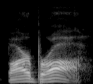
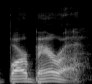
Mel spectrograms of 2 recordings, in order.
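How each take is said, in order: First: The name is squeezed into two syllables. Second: The name is said with three full syllables. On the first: The speaker calls it right. "That's how I like to say it" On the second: The speaker calls it wrong. "I don't like to pronounce that third"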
